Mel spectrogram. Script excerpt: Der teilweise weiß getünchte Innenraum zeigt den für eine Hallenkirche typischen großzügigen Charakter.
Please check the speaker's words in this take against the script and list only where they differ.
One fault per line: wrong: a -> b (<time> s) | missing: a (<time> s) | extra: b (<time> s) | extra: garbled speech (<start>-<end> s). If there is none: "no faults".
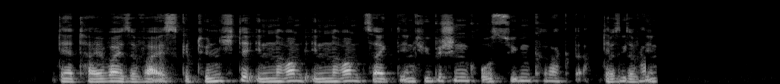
extra: Innenraum (3.0 s)
missing: für eine Hallenkirche (4.1 s)
extra: garbled speech (6.0-6.6 s)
